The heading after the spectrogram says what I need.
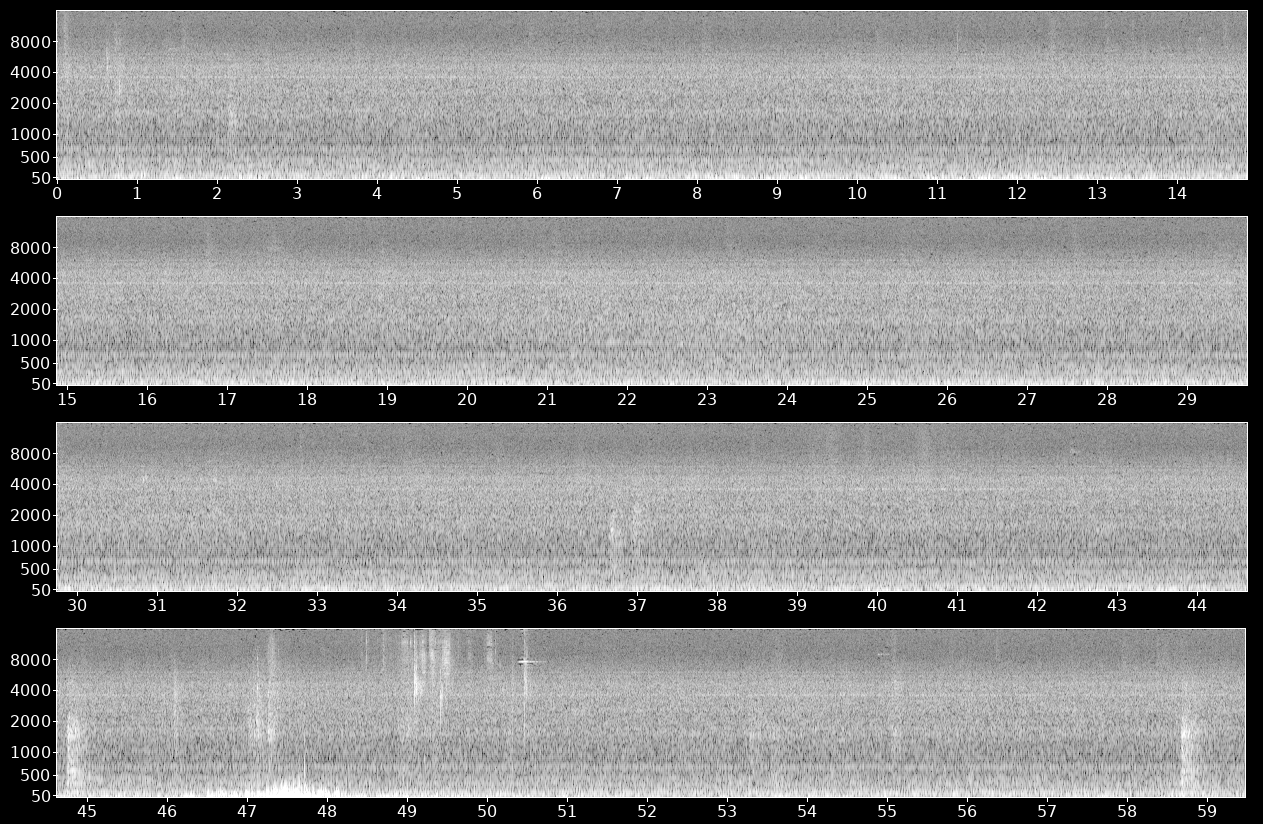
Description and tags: silent street ambience handling noises
ambience, street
